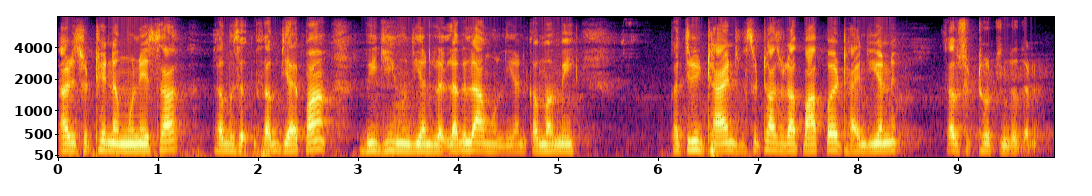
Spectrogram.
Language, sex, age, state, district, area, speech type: Sindhi, female, 60+, Uttar Pradesh, Lucknow, urban, spontaneous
